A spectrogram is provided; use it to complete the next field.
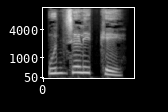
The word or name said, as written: ಉಜ್ಜಳಿಕೆ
